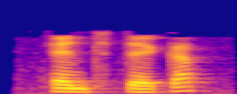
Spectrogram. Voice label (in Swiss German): "entdecke", alsace; vin; découvrir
